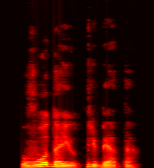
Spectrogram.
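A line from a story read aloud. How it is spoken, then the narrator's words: Grumbled mutter. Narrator (Russian): буркнула я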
